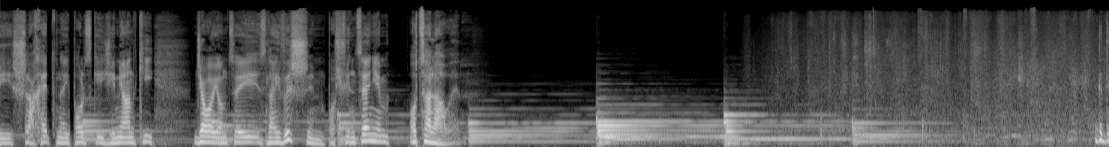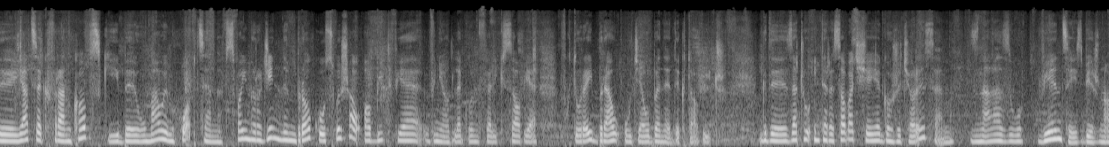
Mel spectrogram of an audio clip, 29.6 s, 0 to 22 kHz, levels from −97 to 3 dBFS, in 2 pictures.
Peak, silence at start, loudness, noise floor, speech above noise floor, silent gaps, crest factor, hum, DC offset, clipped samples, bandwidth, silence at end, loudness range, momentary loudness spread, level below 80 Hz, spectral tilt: -2 dBFS; 0 s; -20 LUFS; -42 dBFS; 22 dB; none; 18 dB; none; under 0.1%; under 0.1%; 17 kHz; 0 s; 9 LU; 18 LU; -52 dBFS; -6 dB/octave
